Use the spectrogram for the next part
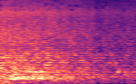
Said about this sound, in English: The signal is emanating from somewhere behind this waterfall.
